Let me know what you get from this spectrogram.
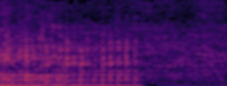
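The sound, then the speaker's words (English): A short, loud, deep roar like a lion's, rumbling for under a second and then cutting off into quiet. No one speaks. “A shipwrecked princess would be forced to choose between wedding an evil pasha or being sacrificed to a lion.”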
